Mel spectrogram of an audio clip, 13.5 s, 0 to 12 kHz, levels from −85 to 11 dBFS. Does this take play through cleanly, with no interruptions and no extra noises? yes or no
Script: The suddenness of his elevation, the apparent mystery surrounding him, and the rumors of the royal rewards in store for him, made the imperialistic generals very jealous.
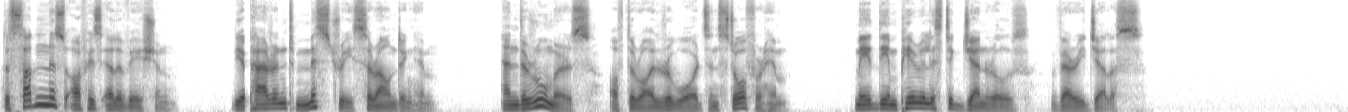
yes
